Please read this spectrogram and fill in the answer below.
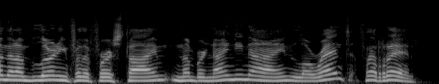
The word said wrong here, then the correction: Laurent Ferrier: Laurent Ferrier, right. – How would I say it? Laurent? – Laurent Ferrier.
